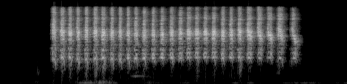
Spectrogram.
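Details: Harsh rattling burst of a greater green leafbird, the rough 'tembakan' style used as a lure to excite other birds: some twenty dry, buzzy pulses in quick steady succession over about two and a half seconds, then silence.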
